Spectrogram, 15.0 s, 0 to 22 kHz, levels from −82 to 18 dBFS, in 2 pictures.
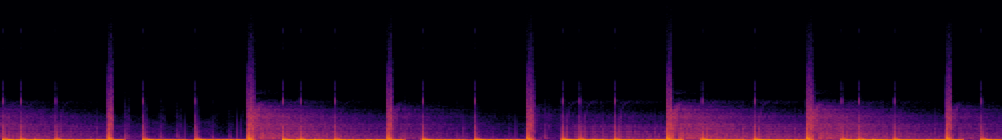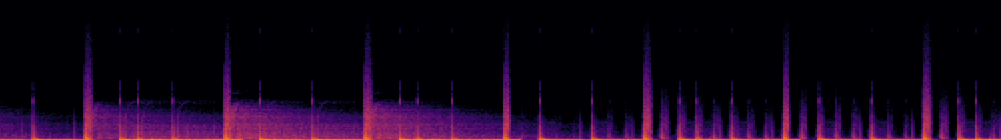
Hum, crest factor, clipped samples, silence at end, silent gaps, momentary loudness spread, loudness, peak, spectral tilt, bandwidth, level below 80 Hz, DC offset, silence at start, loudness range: none; 10 dB; 0.3%; 0 s; none; 4 LU; -13 LUFS; 0 dBFS; -8.5 dB/octave; 5.6 kHz; -10 dBFS; under 0.1%; 0 s; 1 LU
